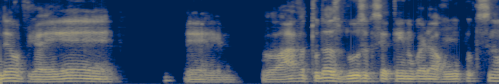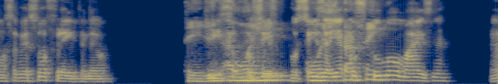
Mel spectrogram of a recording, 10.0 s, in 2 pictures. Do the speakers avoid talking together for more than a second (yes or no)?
no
